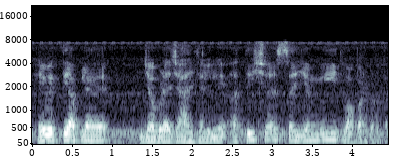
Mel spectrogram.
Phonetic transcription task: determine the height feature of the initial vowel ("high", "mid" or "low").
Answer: mid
